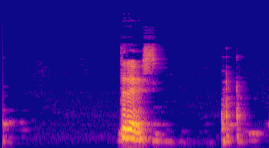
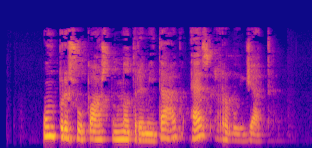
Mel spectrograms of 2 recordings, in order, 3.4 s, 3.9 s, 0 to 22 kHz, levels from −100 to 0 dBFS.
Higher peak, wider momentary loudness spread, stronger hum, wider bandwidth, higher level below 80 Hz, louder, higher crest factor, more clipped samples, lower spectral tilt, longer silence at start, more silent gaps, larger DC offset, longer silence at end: about the same, -2 dBFS vs -4 dBFS; first, 22 LU vs 10 LU; neither; second, 7.4 kHz vs 11.5 kHz; about the same, -70 dBFS vs -72 dBFS; first, -16 LUFS vs -22 LUFS; about the same, 22 dB vs 18 dB; neither; about the same, -5 dB/octave vs -4.5 dB/octave; first, 1.5 s vs 0.55 s; neither; neither; second, 0.4 s vs 0.55 s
